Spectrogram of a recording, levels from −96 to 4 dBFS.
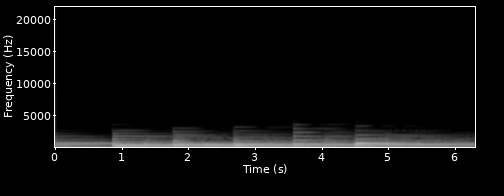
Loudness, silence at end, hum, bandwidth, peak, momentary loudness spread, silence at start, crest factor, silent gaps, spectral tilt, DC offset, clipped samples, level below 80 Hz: -35 LUFS; 0 s; none; 3.6 kHz; -20 dBFS; 11 LU; 0 s; 14 dB; none; -10.5 dB/octave; under 0.1%; under 0.1%; -62 dBFS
